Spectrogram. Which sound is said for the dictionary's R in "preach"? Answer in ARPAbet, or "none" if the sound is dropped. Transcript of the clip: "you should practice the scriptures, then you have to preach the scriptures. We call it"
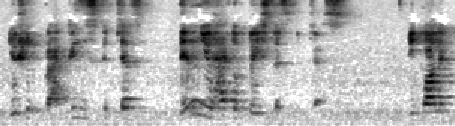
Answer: none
